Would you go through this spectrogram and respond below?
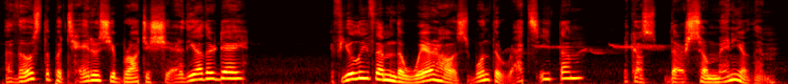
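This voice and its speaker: A man's voice: fairly high pitch, very animated, fairly quick. An actor playing a blunt, skeptical young boy in an anime-style dub, with a questioning way of talking. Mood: curious, teasing.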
